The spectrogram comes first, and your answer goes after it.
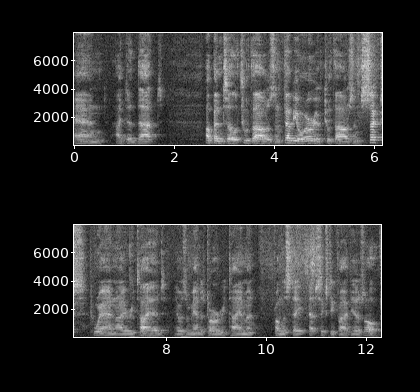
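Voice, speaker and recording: Speaking at a fairly slow pace, a man with an American accent uses a medium pitch and ordinary pitch variation. The room echo is audible, and background noise is noticeable. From New England, Massachusetts (Essex County). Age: 80s+. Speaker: retired fire chief and builder. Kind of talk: oral history interview. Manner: halting, with frequent fillers.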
